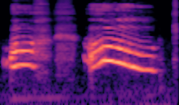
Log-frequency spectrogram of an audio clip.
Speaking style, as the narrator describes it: Canter cried at the top of his lungs

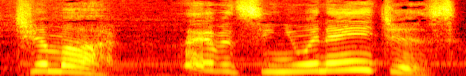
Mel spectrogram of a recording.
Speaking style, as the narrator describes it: squealed with glee

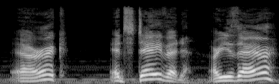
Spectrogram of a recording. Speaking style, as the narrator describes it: I shouted, trying my best to be heard over the storm

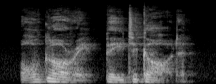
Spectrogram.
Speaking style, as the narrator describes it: whispered his lips, accustomed to the old formula

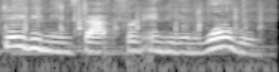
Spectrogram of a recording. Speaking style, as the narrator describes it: said Diana

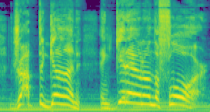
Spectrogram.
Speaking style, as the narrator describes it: My grandpa's adrenaline is racing as he yells

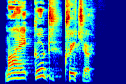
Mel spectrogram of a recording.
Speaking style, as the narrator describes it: cried the rocket in a very haughty tone of voice

